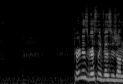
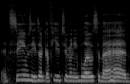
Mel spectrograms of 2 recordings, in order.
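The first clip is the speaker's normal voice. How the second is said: normal talking voice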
